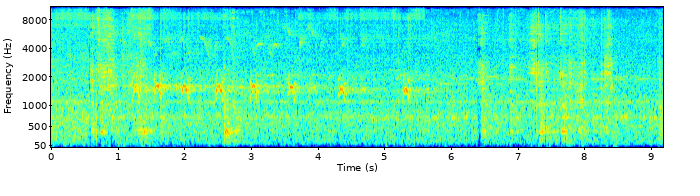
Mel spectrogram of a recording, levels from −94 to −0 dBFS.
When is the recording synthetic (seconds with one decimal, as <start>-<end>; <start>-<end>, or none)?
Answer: 0.0-0.7; 1.2-2.7; 3.7-5.6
